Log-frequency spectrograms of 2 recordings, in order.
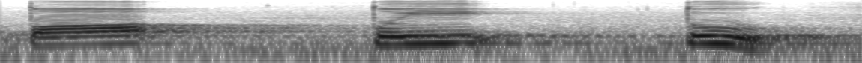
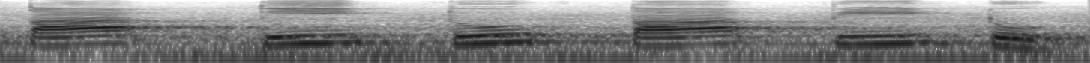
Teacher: طا جو ہے یہ حروف مستعلیہ میں سے ہے تو اس کو موٹی آواز کر کے پڑھا جائے گا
